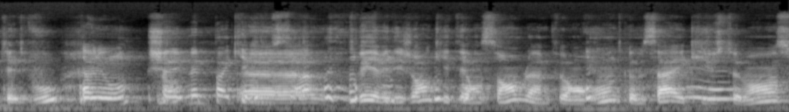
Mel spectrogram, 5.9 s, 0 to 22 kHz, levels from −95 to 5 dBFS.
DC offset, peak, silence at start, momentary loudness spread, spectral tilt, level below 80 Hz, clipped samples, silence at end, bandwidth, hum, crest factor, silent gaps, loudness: under 0.1%; 0 dBFS; 0 s; 5 LU; -2.5 dB/octave; -54 dBFS; under 0.1%; 0 s; 19.5 kHz; none; 16 dB; none; -16 LUFS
